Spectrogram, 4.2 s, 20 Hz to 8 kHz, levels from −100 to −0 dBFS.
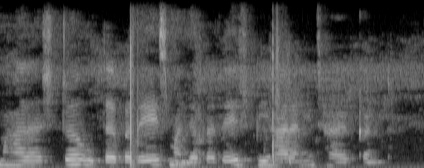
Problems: constant background noise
